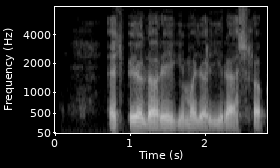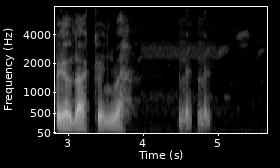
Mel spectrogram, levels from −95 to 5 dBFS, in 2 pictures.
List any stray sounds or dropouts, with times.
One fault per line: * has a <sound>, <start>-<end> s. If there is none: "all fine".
* has a laugh, 4.5-4.9 s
